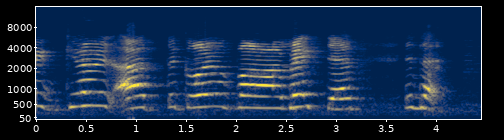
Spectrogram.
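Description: A young boy singing in a high voice: a few short sung phrases with one longer held note in the middle.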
